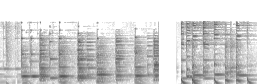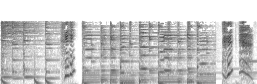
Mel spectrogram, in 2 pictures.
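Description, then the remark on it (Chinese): A loud, bright electronic mobile phone ringtone for an incoming call plays a busy melody during a power outage, breaks off for a moment, then continues with several more tinkly tune phrases. “啦啦啦，看我来玩来电打铃。”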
